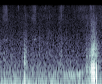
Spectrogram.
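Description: Hands kneading and rubbing an oiled bare foot, a soft skin-on-skin sound over a steady low hum. One short, low sound near the end is the loudest thing.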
